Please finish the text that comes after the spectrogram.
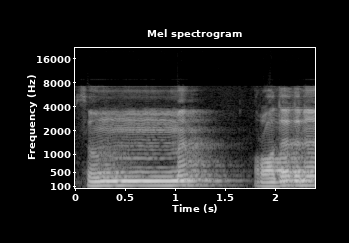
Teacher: دال ساکن ہے، اس پہ قلقلہ ہوگا، دد نا نون پر کھڑا زبر ہے، قائم مقام مد اصلی الف مد، 2 حرکات لمبا کریں گے، ہا کو جلدی پڑھیں گے۔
